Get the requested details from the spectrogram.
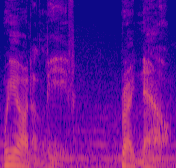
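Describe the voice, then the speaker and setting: A man performs a put-on character voice. Loud background noise is present. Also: fairly low pitch for a man. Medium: video game. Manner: sarcastic, brash.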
